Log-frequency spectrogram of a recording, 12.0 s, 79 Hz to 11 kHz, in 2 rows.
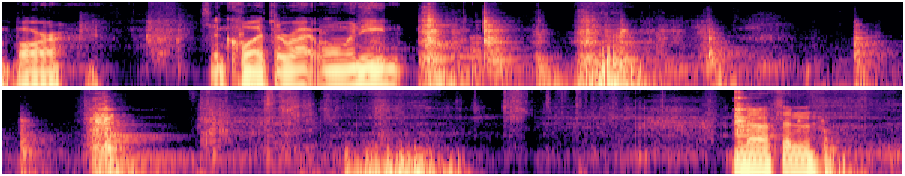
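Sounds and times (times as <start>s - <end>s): metal scraping rub: 2.8s - 5.0s.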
